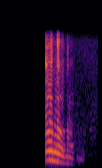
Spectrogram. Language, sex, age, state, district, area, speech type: Santali, male, 30-45, Jharkhand, East Singhbhum, rural, conversation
